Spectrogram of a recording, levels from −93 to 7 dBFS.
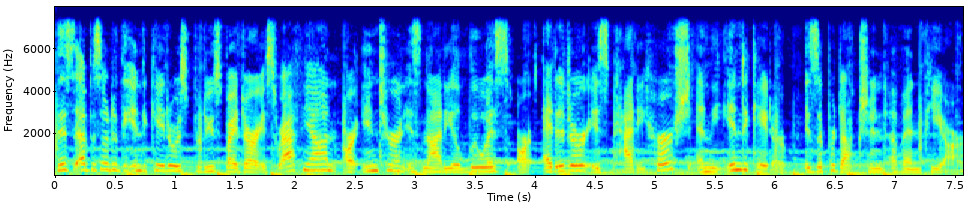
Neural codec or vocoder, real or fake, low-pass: codec, 16 kHz, 8 kbps, FreqCodec, larger model; fake; 7.2 kHz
